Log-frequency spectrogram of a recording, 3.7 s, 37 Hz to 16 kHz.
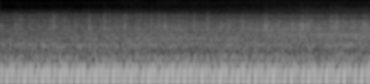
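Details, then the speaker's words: Vintage Chevy conversion van, 350 Chevy V8, warmed up: faint light rattle over a deep even idle about two beats a second, driver's side of engine, much worse at cold start; suspected belt tensioner or failing small pump, unconfirmed. "okay yeah you hear that faint faint little rattle there sounds like a belt something like a tensioner my guess just from experience is a small pump is failing"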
